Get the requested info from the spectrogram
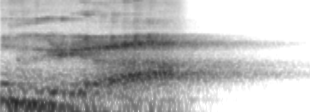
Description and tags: The evil laugh of Satan.
evil, hell, laugh, satan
